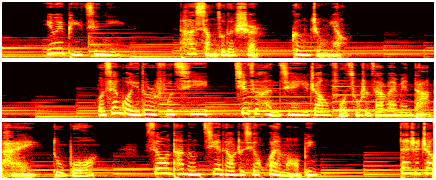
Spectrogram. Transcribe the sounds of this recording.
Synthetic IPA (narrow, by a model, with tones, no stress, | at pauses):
i˥nwe˥˩ɪpi˧˥t͡ɕʰi˥nni˨˩˦ | t̪ʰa˥ɕjɑ˨˩ŋt͡swɔ˥˩d̪ə˩ʂə̰˞˥˩ | kɤ˥˧ŋʈ͡ʂɤ˥˧ŋjɑ̰˥˩ʊ | wɔ˨˩t͡ɕjɛ˥˧nŋkwɔ˥˩i˧˥t̪wə˥˧˩fu˥t͡ɕʰi˥ | t͡ɕʰi˥˩t͡sɹ̩˧˥xə˨˩nt͡ɕjɛ˥˧ni˥˧ʈ͡ʂɑ˥˩ŋfu˧˩t͡sʰʊ˧˥ŋʂɻ̩˧˥t͡sa˥˧ɪwa˥˧ɪmjɛ˥˩nt̪a̰˨˩pʰa˧˥ɪt̪u˧˥pwɔ˧˥ | ɕi˥wɑ˥˩ŋt̪ʰa˥nɤ˧˥ŋt͡ɕjɛ˥˧t̪ɑ˥˧ʊʈ͡ʂɤ˥˩ɕjɛ˥xwa˥˩ɪmɑ˧˥ʊpi˥˩ŋ | t̪a˥˧nʂɻ̩˥˧ʈ͡ʂɑ˥˧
